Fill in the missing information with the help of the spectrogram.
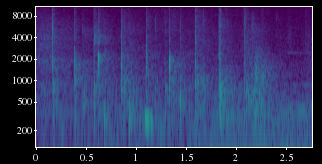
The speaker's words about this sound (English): We have reached the end of our class period and the end of our classes. Big clapping for you guys.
